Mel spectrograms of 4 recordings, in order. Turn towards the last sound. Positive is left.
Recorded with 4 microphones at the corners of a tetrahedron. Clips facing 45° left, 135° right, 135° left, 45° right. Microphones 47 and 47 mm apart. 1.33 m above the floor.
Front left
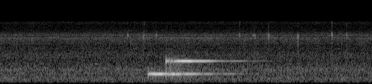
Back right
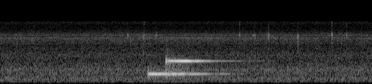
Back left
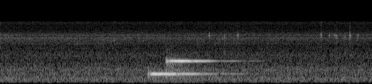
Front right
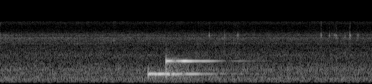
turn(degrees=-55)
